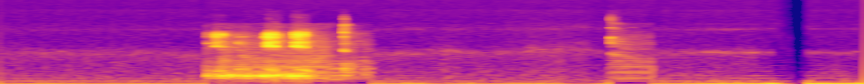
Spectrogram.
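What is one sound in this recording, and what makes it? A young woman speaks briefly and quietly, close to a microphone.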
